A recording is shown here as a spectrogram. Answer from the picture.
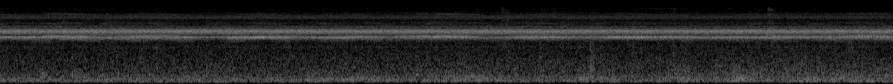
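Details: Many crickets chirp in a backyard in Virginia on a summer night, forming a smooth continuous high trill with a fainter upper band, little else audible besides a soft low hiss.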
